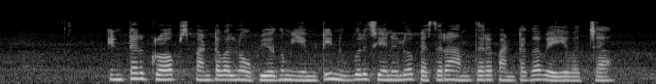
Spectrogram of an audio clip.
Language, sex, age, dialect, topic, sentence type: Telugu, female, 18-24, Utterandhra, agriculture, question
